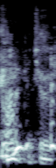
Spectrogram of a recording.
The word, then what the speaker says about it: caricature: Um, apparently, the way that I say caricature is all wrong. – Yeah, that's it's caricature. yeah,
